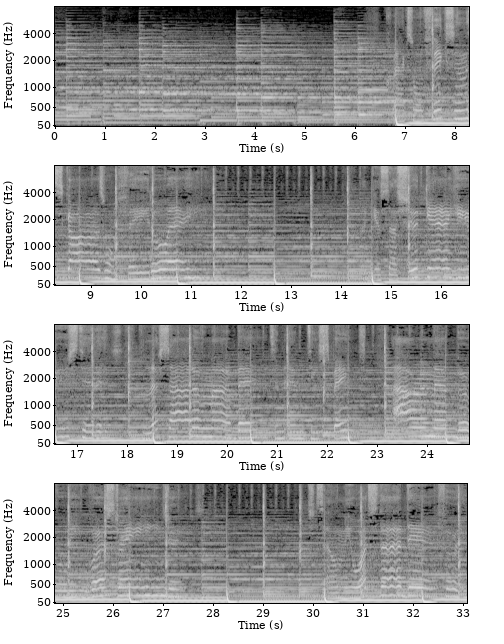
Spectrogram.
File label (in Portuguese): lgbt masc, Dia dos Namorados para Namorado LGBT – Voz Masculina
